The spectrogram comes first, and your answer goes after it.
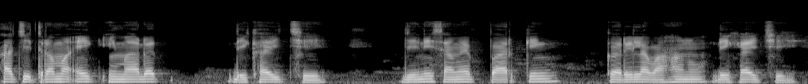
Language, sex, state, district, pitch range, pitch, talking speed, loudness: Gujarati, male, Gujarat, Valsad, 110-125 Hz, 115 Hz, 95 wpm, -16 LUFS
